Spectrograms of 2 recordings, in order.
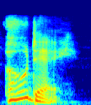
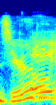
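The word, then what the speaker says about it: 0-day: But they said it's pronounced O-day. No, they're wrong. Okay. I wasn't going to take the New Yorker's word for it, but then I was like, have I really been saying 0 day?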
